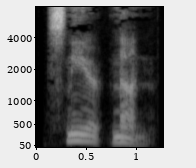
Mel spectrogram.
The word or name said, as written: sneer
